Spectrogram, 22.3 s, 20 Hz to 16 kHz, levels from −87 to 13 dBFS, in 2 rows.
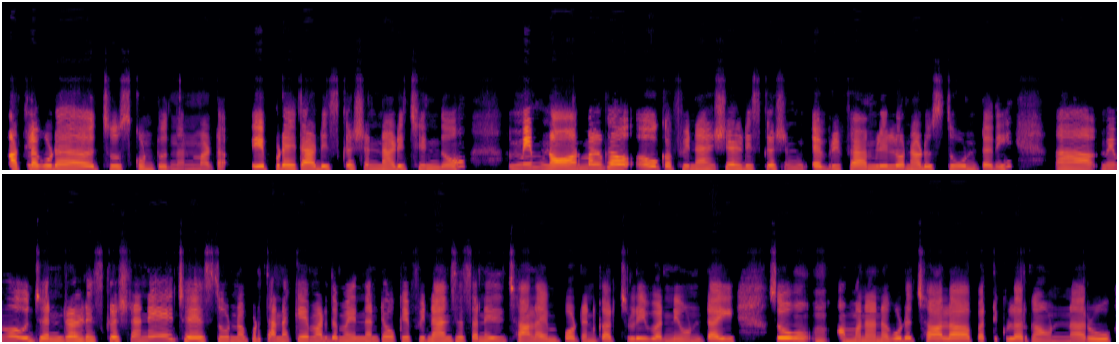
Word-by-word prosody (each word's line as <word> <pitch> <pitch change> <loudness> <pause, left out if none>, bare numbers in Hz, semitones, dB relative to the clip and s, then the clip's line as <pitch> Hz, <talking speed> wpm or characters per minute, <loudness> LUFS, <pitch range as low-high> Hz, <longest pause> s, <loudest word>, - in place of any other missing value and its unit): అట్లా 280 +3 +3
గూడా 285 +2 +2 0.4
చూసుకుంటుందన్నమాట. 195 -7 -5 0.4
ఎప్పుడైతే 290 -8 +2
ఆ - - +7
డిస్కషన్ 290 +5 -3
నడిచిందో, 235 -1 -1 0.7
మేము 345 +1 +7
నార్మల్‌గా 310 +8 +5 0.4
ఒక 230 +2 0
ఫినాన్షియల్ 280 +4 0
డిస్కషన్ 285 +4 -4 0.2
ఎవ్రీ 235 +5 -3
ఫ్యామిలీలో 255 +2 +1
నడుస్తూ 230 +3 -2
ఉంటది. 205 0 -3 0.6
ఆహ్, 275 -3 +2 0.2
మేము 320 -1 -4 0.3
జనరల్ 260 +6 +1
డిస్కషన్ 295 +1 -1
అనే 305 +2 -1 0.3
చేస్తూ 280 +1 +2
ఉన్నప్పుడు 265 +5 -6
తనకేర్థమైందంటే, 265 -2 -2
అంటే 255 +5 -6
ఓకే 280 +1 -3
ఫినాన్సెస్ 250 +2 0
అనేది 250 +1 -3
చాలా 210 0 +1
ఇంపార్టెంట్. 215 +1 -5
ఖర్చులు 225 +2 -2
ఇవన్నీ 210 +1 -3
ఉంటాయి. 210 +1 +1 0.4
సో, 255 - +8 0.6
అమ్మ 215 - -7
నాన్న 225 -1 -1
గూడా 240 +1 +1
చాలా 210 -1 +4 0.2
పర్టిక్యులర్‌గా 210 +1 -3
ఉన్నారు. 195 0 -2
250 Hz, 110 wpm, -24 LUFS, 215-285 Hz, 0.7 s, సో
